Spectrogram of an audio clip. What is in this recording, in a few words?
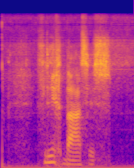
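"vliegbasis", Dutch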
